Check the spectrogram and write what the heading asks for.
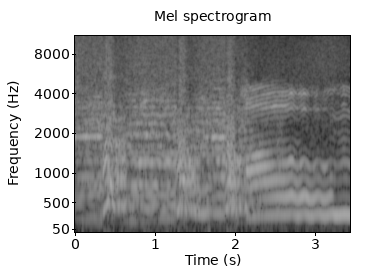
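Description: A dog gives three short, evenly spaced barks over a steady tonal hum, then a wavering, whine-like tone carries on to the end. No one speaks.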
